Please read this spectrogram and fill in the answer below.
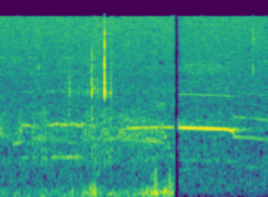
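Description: A rooster crowing faintly in the distance, a thin drawn-out call, over a low irregular rumble on the microphone that cuts off abruptly a little over a second in.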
